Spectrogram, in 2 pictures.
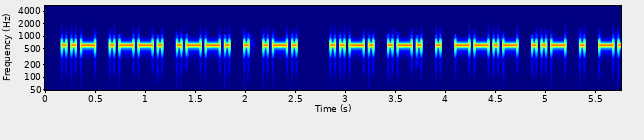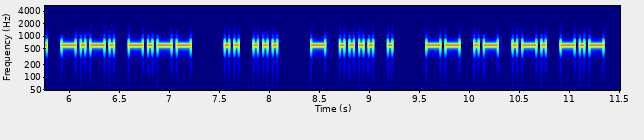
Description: Morse code, heard as a keyed tone, about 25 wpm, 600 Hz. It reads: UPPER FREQUENCY IS THE MARK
